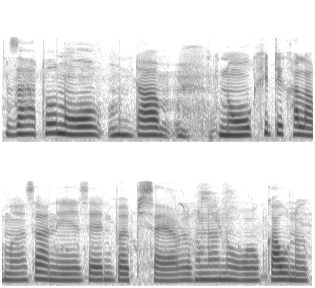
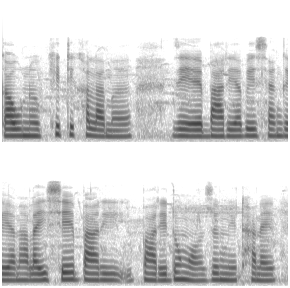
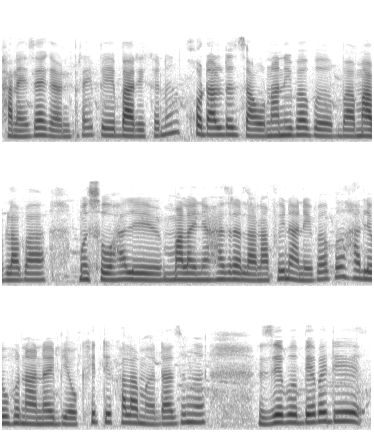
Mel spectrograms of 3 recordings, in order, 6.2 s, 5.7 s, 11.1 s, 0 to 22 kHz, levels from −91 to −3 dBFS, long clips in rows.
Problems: constant background noise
